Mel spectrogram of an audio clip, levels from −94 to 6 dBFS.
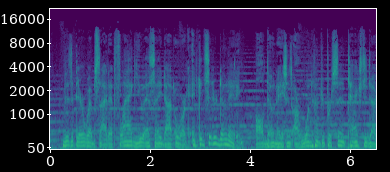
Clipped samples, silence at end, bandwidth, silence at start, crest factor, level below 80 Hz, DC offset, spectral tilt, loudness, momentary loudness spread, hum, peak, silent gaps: under 0.1%; 0 s; 13.5 kHz; 0 s; 14 dB; -46 dBFS; under 0.1%; -5 dB/octave; -33 LUFS; 4 LU; none; -18 dBFS; none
